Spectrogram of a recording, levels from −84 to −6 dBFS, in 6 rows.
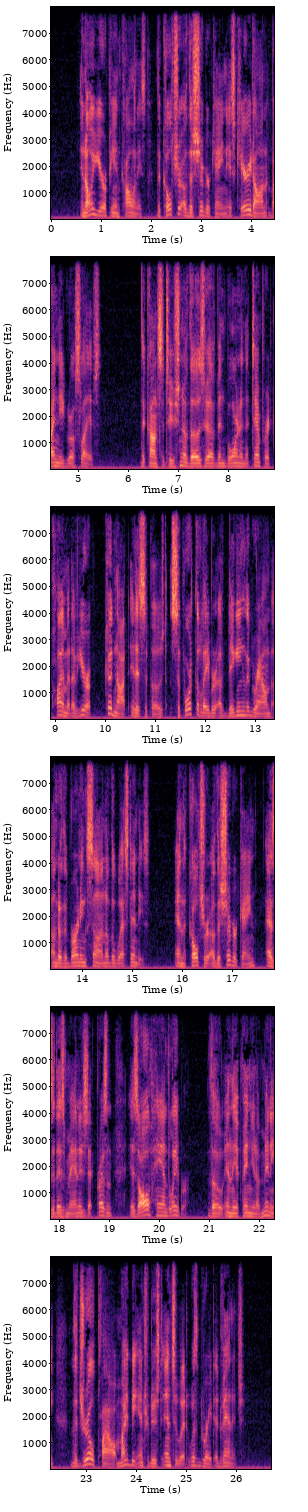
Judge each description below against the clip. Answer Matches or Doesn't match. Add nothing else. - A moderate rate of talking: Matches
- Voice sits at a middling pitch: Doesn't match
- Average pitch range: Matches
